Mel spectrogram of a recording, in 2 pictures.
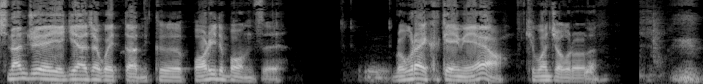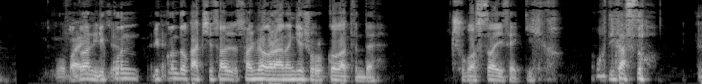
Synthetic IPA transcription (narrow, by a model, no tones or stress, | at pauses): t͡ɕinand͡ʑue̞je̞ɡiɦad͡ʑaɡoɦe̞t̚t͈ʌnkɯpʌɾidɯbʌnsɯ̰ | ɾoɡɯɾaik͈ʰɯk͈eimiɦe̞jo̰ | kibond͡ʑʌɡɯɾonɯ̰n | ɡʌnɾik͈unɾik͈undok͈at͡ɕʰisʰʌsʰʌɭmjʌŋɯɭhanɯnɡe̞t͡ɕouɭk͈ʌk͈atʰɯnde̞ | t͡ɕuɡʌs͈ʌisʰe̞k͈iɡḁ | ʌdiɡas͈ʌ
